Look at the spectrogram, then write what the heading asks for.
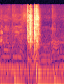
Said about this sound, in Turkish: Bakın zaten şu sesi bile özlemiş olabilirsiniz. Bu bakın kaseti, kaset koruyucusunun sesi bu bakın.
